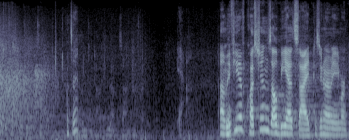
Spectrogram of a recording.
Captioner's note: applause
